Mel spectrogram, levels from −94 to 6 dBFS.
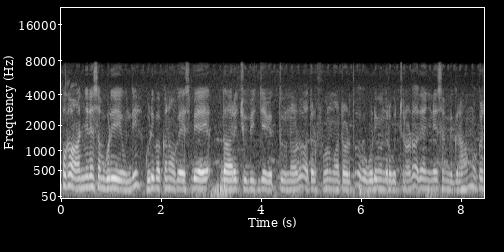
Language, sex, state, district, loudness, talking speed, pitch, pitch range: Telugu, male, Andhra Pradesh, Sri Satya Sai, -18 LUFS, 170 wpm, 155 Hz, 145-165 Hz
